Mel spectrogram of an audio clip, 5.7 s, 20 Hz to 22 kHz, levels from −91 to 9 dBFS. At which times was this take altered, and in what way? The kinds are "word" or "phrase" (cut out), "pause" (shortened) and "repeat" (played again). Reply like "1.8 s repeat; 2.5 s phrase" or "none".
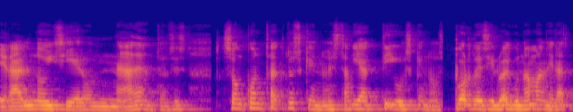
2.1 s word; 3.5 s word; 4.4 s word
